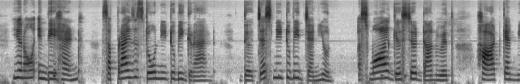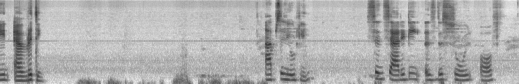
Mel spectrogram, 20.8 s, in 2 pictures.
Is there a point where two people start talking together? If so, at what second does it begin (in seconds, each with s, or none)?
none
